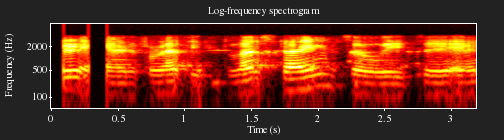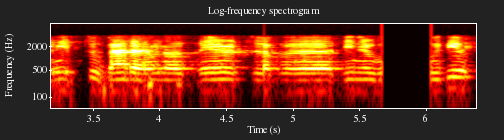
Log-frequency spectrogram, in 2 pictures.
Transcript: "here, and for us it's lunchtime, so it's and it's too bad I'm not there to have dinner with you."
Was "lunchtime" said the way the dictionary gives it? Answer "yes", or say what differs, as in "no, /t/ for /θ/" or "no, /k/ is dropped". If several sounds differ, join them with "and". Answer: yes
